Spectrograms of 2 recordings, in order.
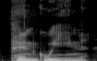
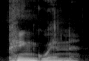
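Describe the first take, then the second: First: It sounds like 'pin' plus 'queen'. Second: It sounds like 'ping' plus 'gwin'. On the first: The speaker calls it wrong. "Not penguin" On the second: The speaker calls it right. "But it's actually ping, penguin"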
